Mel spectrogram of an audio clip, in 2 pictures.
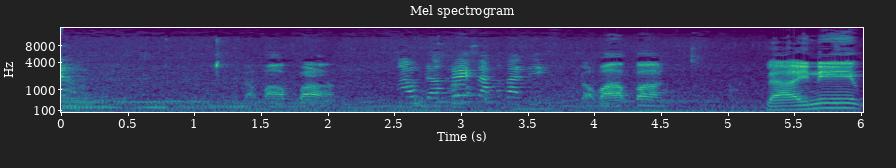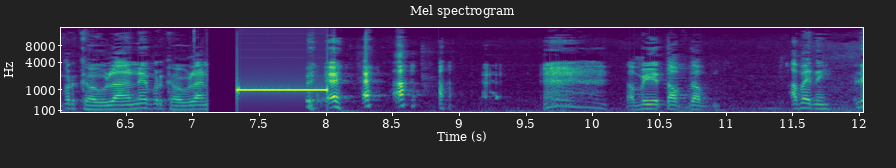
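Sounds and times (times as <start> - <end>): censor bleep: 7.3 - 8.0.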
